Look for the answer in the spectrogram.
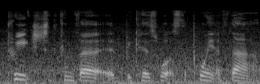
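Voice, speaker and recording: At a moderate pace, an English activist and storyteller tells lively stories in a casual outdoor interview, her fairly low voice big, strong and loud. Noise fills the background.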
